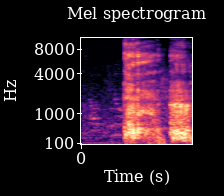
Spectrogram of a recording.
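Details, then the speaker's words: Adult former heavy smoker, no cigarette for a week and a half and still bringing stuff up, gives two harsh, noisy cough bursts: productive smoker's cough. "But y'all hear that cough? It's still where the stuff's coming up. And I ain't had a cigarette in a week and a half."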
